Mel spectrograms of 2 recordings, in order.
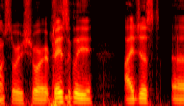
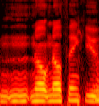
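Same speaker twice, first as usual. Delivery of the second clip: put-on scared voice, much higher; 6 semitones higher than usual. Retelling a childhood moment at McDonald's, imitating a scared reply. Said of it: "and I was like scared".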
